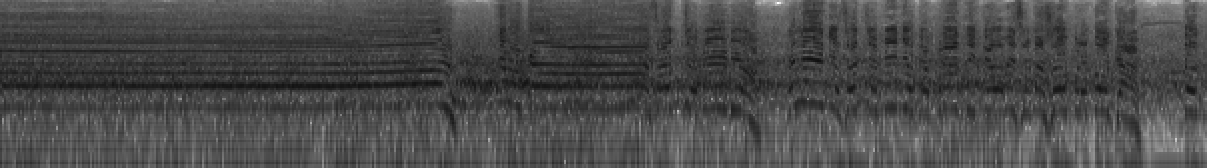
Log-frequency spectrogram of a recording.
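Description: A football TV commentator's long sustained goal cry, one held note lasting about four and a half seconds, then a rapid string of short shouted syllables, about four a second, over a stadium crowd.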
